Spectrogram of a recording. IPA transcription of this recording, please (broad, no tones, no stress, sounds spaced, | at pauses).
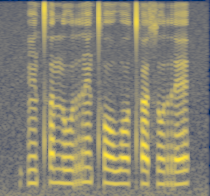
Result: ʔ ĩ tʰ ə n u r ĩ tʰ o w o tʰ œ s u r e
